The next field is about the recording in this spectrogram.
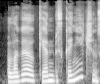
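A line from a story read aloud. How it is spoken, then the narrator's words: Dry. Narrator (Russian): сухо сказал Арчер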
